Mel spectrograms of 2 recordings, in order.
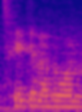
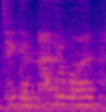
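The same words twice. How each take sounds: First: Said in the usual way. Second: Higher, softer disbelieving repeat; quiet, pitched-up mock astonishment; incredulous echo. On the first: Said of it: "My boyfriend was very nonchalant". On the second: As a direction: hand the words back in disbelief. Incredulous echo of boyfriend's advice.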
